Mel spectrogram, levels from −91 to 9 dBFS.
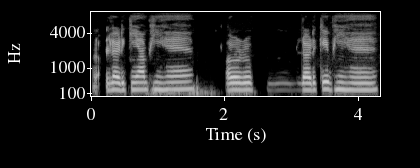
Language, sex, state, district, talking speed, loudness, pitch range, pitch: Hindi, female, Chhattisgarh, Sarguja, 95 wpm, -18 LUFS, 195-210 Hz, 200 Hz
